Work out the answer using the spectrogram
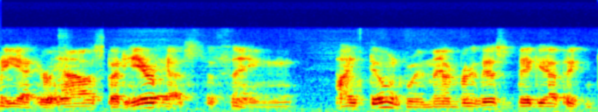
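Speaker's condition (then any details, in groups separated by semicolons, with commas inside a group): Cerebral palsy; uses wheelchair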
